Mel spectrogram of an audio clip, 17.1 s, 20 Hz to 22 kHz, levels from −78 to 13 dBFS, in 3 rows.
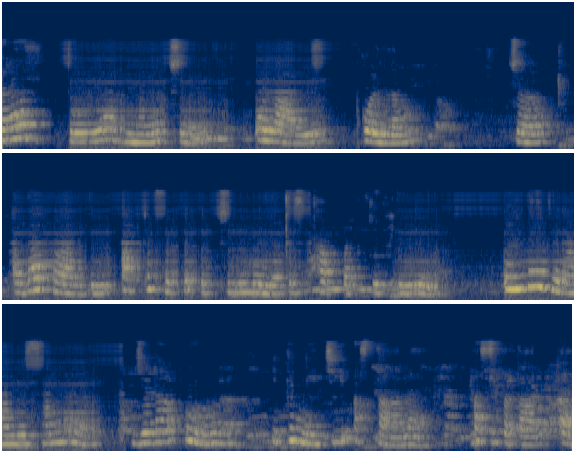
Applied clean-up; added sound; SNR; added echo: neural separator model SepFormer DNS4.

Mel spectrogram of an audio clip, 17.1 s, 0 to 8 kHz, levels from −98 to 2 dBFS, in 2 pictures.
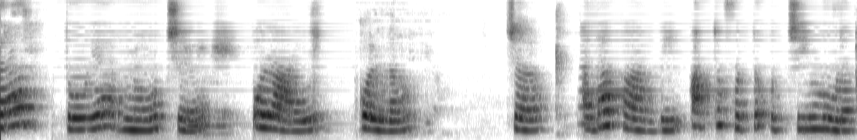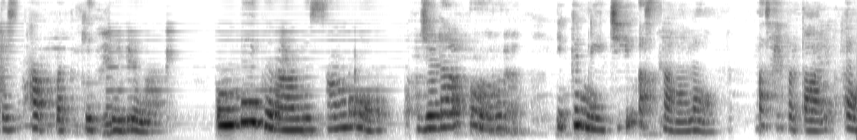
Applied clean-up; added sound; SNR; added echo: neural mask model DeepFilterNet 3.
